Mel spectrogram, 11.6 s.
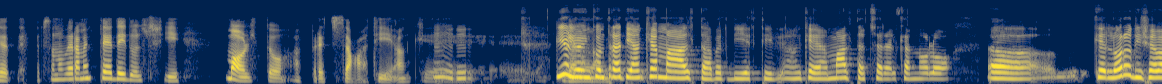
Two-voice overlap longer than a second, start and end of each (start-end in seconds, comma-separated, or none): none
